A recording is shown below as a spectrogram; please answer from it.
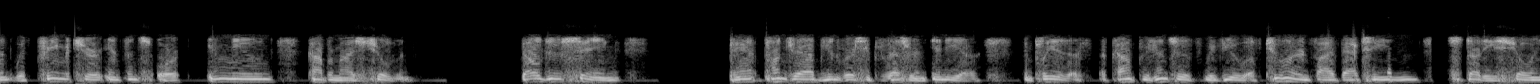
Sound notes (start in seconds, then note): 5.2 pause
